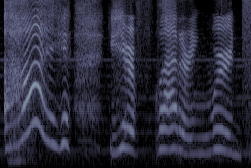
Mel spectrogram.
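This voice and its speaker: A woman voicing a small, excitable, childlike fairy companion in an anime game, squeaky and bubbly. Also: slow pace, exaggerated voice. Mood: excited. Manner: bubbly, exclamatory. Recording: loud game music behind.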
